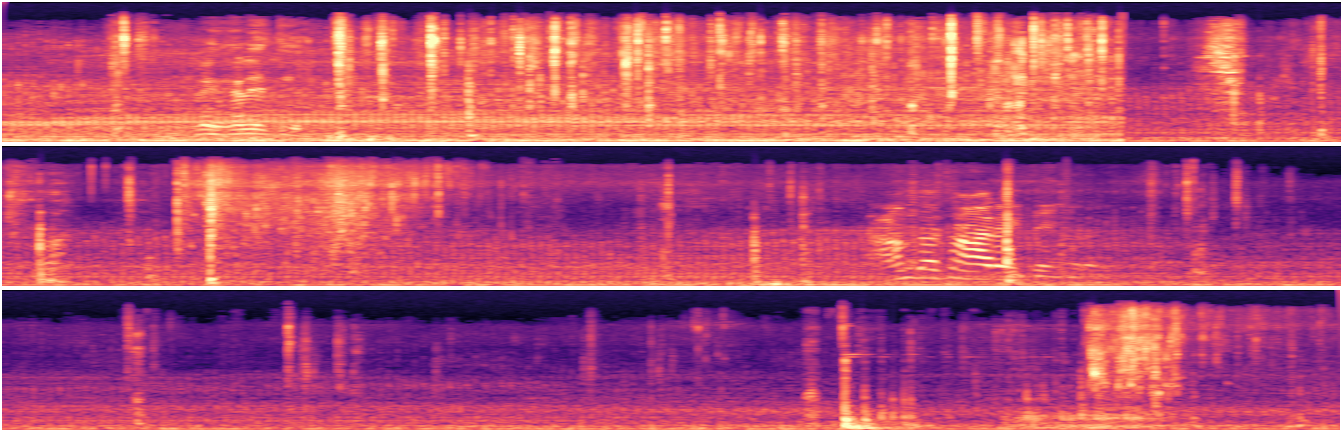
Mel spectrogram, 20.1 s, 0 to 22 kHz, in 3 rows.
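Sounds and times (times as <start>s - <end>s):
boat engine idling: 0.0s - 20.0s.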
